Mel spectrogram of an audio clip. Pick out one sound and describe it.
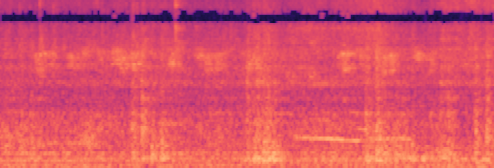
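Train wheels squeal on the rails around a curve.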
